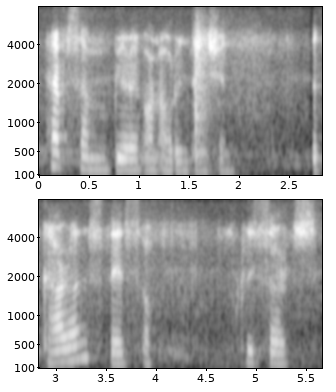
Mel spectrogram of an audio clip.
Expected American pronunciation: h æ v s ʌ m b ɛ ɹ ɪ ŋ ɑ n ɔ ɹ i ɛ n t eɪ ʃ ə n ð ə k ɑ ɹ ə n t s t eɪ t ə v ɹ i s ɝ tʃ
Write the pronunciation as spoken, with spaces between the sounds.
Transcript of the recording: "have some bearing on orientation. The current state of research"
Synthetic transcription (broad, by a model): h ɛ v s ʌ m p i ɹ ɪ ŋ ɑ n ɔ ɹ i ɛ n t eɪ ʃ ə n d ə k ɑ ɹ ə n t s t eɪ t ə f ɹ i s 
